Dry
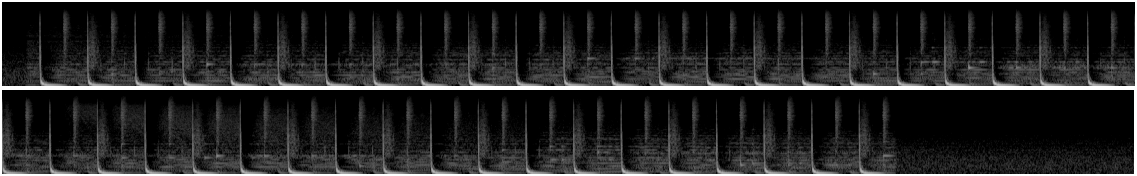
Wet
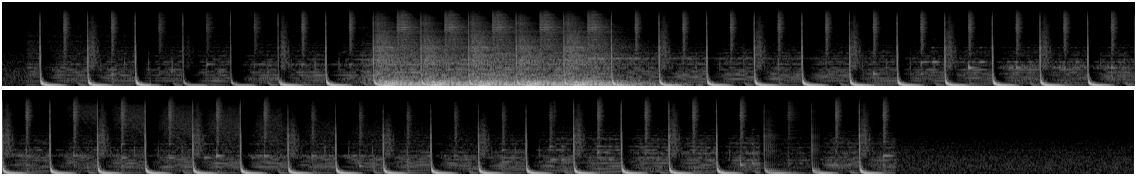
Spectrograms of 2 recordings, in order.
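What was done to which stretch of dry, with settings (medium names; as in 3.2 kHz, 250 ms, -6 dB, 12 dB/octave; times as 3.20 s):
1.48–2.79 s: compression 5:1, threshold -38 dBFS
3.53–5.89 s: reverb throw, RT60 2.1 s, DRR -8 dB
14.13–16.85 s: low-pass 3.1 kHz 6 dB/octave
18.91–19.51 s: feedback comb 51 Hz, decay 0.58 s, mix 80%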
